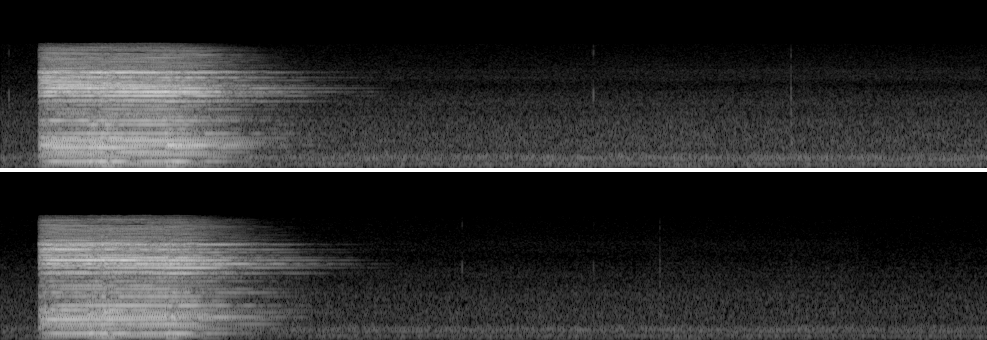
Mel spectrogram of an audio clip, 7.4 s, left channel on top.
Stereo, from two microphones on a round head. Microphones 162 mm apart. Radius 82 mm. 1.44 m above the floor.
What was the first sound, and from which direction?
A buzzer, centre (ahead or behind).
